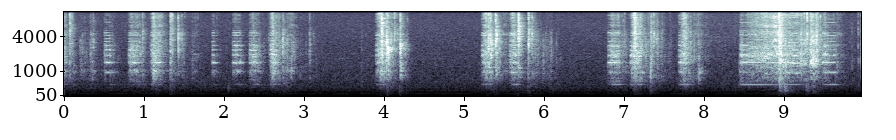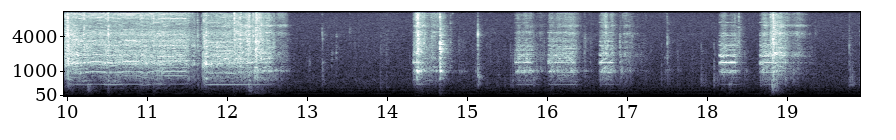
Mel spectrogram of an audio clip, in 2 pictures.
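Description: A small electric toy motor whines in short bursts.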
